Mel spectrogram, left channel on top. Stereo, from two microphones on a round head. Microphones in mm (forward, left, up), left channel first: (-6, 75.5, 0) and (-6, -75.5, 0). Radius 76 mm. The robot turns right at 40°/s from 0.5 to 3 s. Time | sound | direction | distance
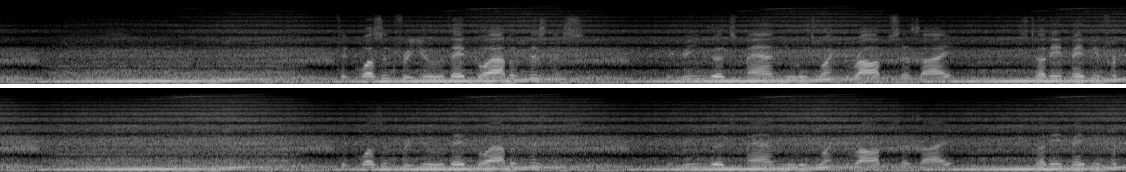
0.0 | a motorcycle | 110° right | ?
3.3 | a man speaking | 55° left (ahead or behind) | ?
